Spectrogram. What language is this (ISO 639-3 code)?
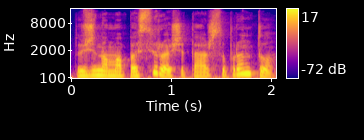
lit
